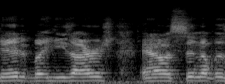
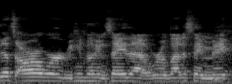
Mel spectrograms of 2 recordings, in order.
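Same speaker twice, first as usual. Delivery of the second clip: usual speaking voice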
